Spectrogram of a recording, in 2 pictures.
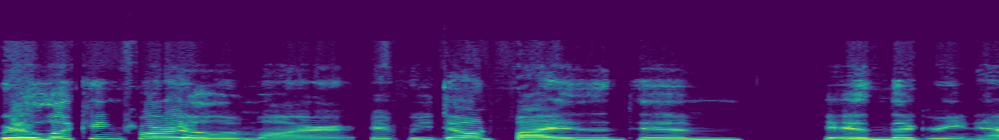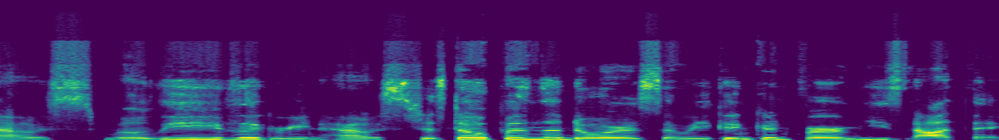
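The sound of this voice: Someone uses a put-on character voice with a fairly high pitch at a fairly slow pace. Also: hardly any pauses.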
